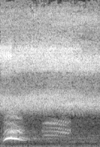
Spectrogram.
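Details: Ezo red fox giving one short, harsh yelp with stacked harmonics that bends up then down, followed by a fainter drawn-out tail, over a steady high insect-like hiss.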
